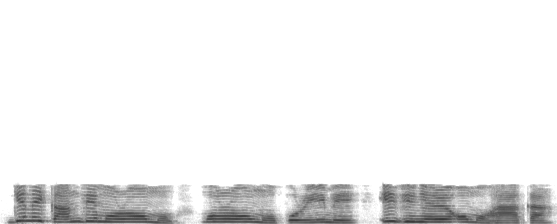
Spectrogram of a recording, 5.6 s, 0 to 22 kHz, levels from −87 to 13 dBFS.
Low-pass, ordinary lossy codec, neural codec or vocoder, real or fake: 7.2 kHz; AAC, 16 kbps; none; real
